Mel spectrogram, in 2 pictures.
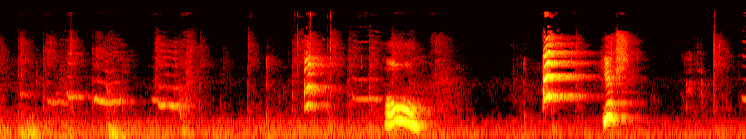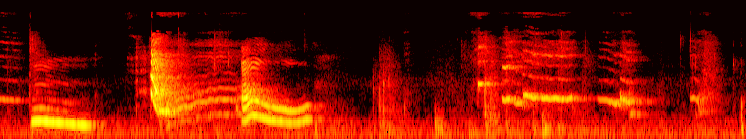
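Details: Sassy Chihuahua giving a run of high, whiny yelps and grumbling talk-like calls, several sliding up then bending down, in short bursts every one to two seconds over a faint low hum, with a woman speaking between.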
